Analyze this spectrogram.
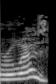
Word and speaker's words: Ruiz: saying your name wrong we're doing Carl Ruez these days yes sir is that right or you going to tell me two months from now that's wrong too RZ I was calling him ruse forever and he wouldn't correct me I'm going I don't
